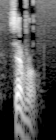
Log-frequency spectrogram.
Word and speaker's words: several: So I have several, several, several, escrito, pronunciado casi dos sílabas, several.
